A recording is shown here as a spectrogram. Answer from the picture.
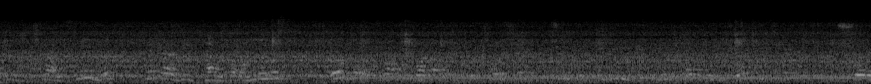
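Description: Indistinct talk from a group of people over the steady hum of water-treatment plant equipment. About three and a half seconds in, a steady humming tone sets in and holds.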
